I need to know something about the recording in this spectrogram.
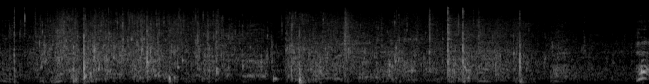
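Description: River water sloshing and splashing as men crawl over a chain of floating plastic cases, with scattered short knocks.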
